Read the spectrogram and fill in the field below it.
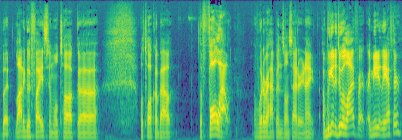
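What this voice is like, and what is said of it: Sick, under-the-weather voice. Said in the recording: “Excuse my voice. I'm a little under the weather”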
